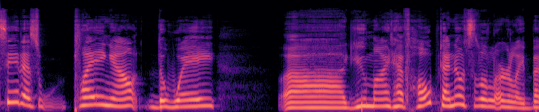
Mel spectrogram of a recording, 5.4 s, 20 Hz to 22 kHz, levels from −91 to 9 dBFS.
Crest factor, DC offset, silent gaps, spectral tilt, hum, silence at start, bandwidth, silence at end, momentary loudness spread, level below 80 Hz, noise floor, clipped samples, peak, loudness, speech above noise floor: 16 dB; under 0.1%; none; -5 dB/octave; none; 0 s; 15 kHz; 0 s; 7 LU; -56 dBFS; -54 dBFS; under 0.1%; -2 dBFS; -18 LUFS; 36 dB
